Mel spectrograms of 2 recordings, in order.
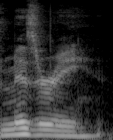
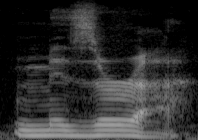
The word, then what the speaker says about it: Missouri: ridiculous Missouri pronounced misery or misery yeah this is just stupid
